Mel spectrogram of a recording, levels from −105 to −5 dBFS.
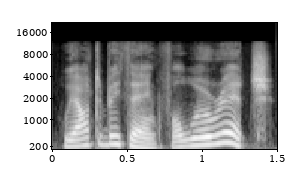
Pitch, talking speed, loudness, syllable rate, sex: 210 Hz, 280 wpm, -15 LUFS, 6.8 syllables/s, female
